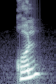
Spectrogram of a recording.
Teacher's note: قاف کو پر پڑھیں گے، حروف مستعلیہ ہے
